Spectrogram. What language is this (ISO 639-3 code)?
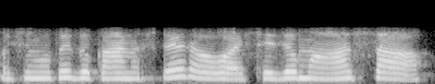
kas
